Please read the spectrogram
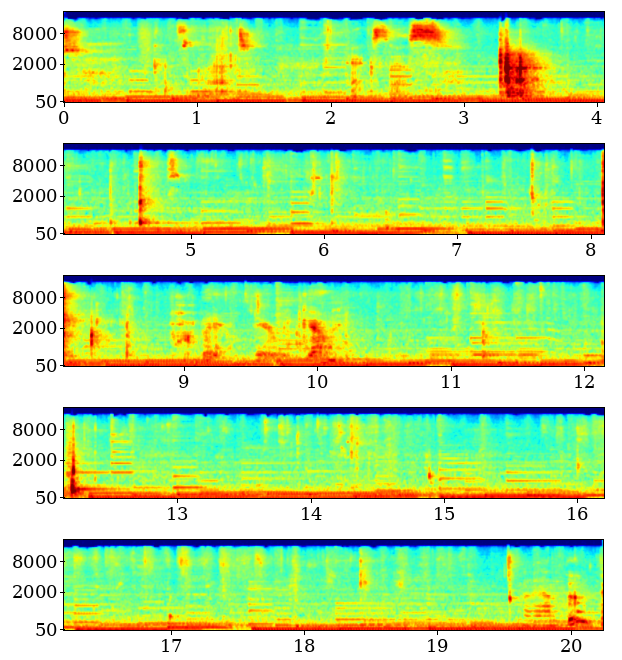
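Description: Background music with a slow, shifting bass line, over a knife cutting raw chicken on a wooden cutting board. A handful of sharp knocks of the blade on the board stand out, the loudest about three and twelve seconds in.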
